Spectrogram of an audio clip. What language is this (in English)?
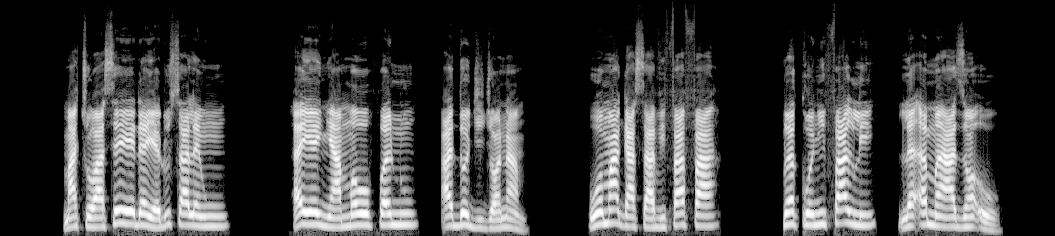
Ewe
